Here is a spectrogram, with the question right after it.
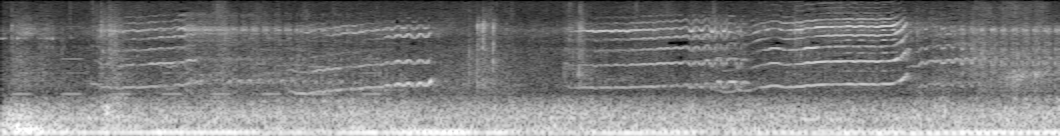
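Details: Capybara giving a series of thin, high whistled calls, each sliding upward in pitch and repeated several times, over a steady low rumbling hum.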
